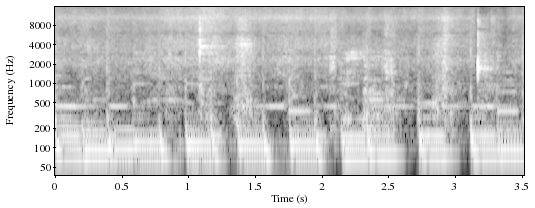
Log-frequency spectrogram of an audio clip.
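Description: Urad dal tempering sizzles steadily in hot oil while a spoon stirs it, scraping the pan in a quick repeating rhythm, close and loud with no talking.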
